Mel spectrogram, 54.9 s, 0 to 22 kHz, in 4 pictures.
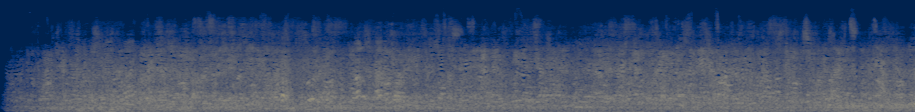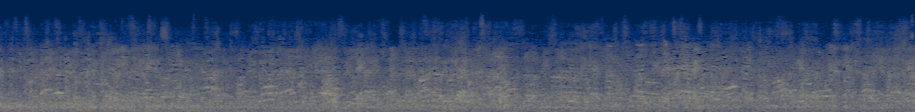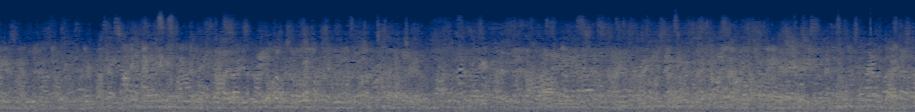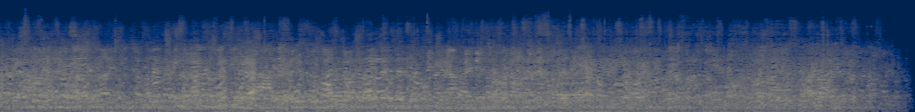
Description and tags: Amsterdam Atmos - Museumplein - Crowd, Cobra cafe, 50 businessmen chatter on outside terras + more heard inside trough open doors @ 8 mtr
About 50 businessmen chatter after visiting a convention, very lively, international, English, German and other languages heard. This one recorded @ 8 mtr. See other recordings for different perspectives.
ambience, atmosphere, chat, crowd, male, people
